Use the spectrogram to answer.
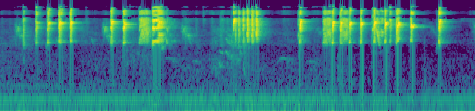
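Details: Fischer's lovebirds coming back: rapid volleys of sharp, high, squeaky chirps in clustered bursts separated by short pauses, some notes with a thin whistled ring, against a low steady hum.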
